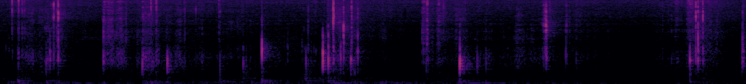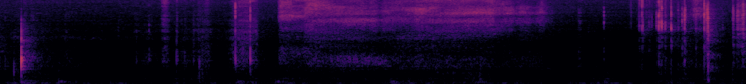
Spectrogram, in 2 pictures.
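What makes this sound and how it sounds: A flat hand and fingertips move over the glossy printed paper page of an open Asterix comic album. Soft, irregular paper crinkles and ticks come first, followed by a steady, bright, hissing rub across the page before it is turned with a few more quiet crackles.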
